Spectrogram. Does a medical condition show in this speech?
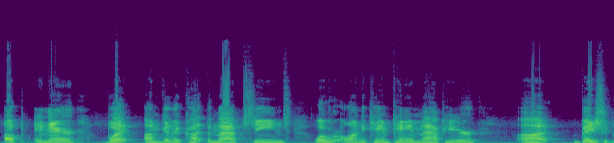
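Yes: cerebral palsy; only one hand usable.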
